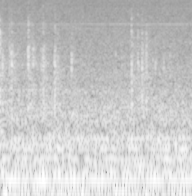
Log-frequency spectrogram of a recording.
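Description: Computer keyboard being typed on: a quick run of key clicks, a pause of about a second, then a few more keystrokes, over a low steady hum.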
